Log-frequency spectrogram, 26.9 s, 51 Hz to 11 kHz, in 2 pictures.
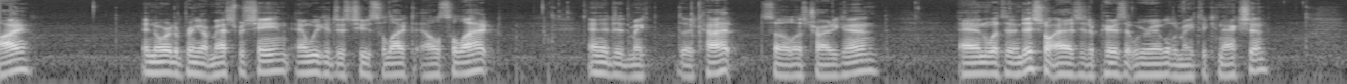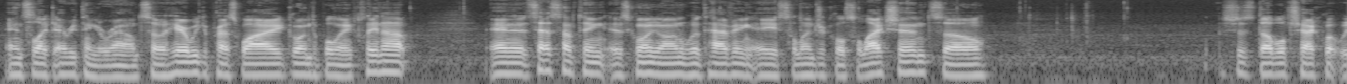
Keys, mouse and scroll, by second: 0.4-1.3 scroll down 1, 1.6 y, 3.6 click, 3.8 click, 4.4 scroll down 1, 4.8 scroll up 1, 5.5 shift+click, 6.8 y, 8.2 click, 8.9 scroll down 1, 9.1 middle click, 9.1 middle click, 10.2 scroll up 1, 10.8 scroll down 1, 11.2 middle click, 11.3 middle click, 11.9 scroll up 1, 12.7 scroll down 1, 13.2 y, 15.4 click, 16.9 1, 17.2 scroll down 1, 17.5 middle click, 17.6 middle click, 18.1 scroll up 1, 20.1 scroll down 1, 20.6 middle click, 21.4 alt+z, 21.7 scroll down 1, 22.0 middle click, 22.9 middle click, 24.1 alt+z, 24.3-24.6 alt+scroll up 3, 24.6-26.2 middle drag.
